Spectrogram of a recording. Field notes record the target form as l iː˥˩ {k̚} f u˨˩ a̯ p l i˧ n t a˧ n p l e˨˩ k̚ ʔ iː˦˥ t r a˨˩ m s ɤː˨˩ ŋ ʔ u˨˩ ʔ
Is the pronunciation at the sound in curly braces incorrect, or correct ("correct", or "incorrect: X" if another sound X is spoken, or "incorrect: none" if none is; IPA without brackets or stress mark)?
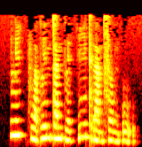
correct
